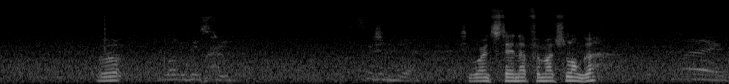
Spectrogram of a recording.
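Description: An elderly woman talks calmly close by, outdoors.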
